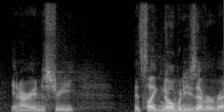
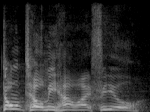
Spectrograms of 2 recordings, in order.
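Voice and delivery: much higher, slower, offended comeback; indignant retort; 11 semitones higher, 4 dB quieter than usual. Acted. Upset person rejecting a clumsy label, indignant and high. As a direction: snap it back like you've been patronized.

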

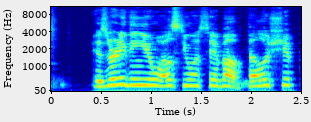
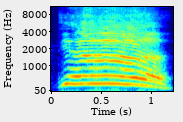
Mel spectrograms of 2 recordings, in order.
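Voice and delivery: high, very loud drawn-out cry; exasperated yell; 8 semitones higher, 11 dB louder than usual. Acted. Reader fed up with Tolkien's endless description, exasperated yell. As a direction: let the parody boil over into a yell. Parody boils over into a yell.

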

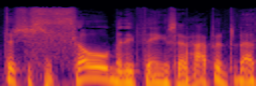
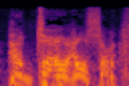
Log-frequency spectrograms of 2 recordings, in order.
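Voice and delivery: mock yelling; 5 semitones lower than usual. Speaker acts out someone yelling at you, mock outraged. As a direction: imitate an angry telling-off at low volume. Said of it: "But yelling at you".

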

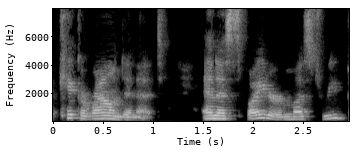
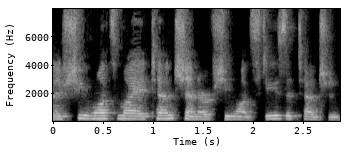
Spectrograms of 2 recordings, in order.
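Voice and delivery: usual speaking voice

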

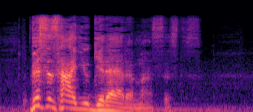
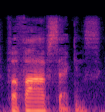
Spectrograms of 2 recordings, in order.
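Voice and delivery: ordinary delivery

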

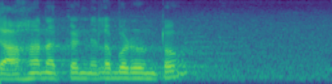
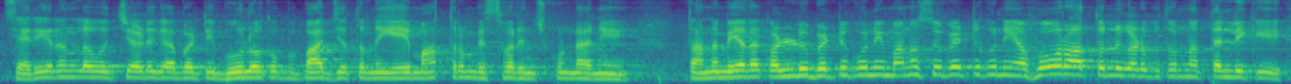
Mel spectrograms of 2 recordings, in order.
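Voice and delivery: normal talking voice

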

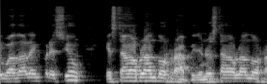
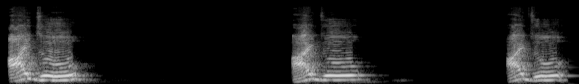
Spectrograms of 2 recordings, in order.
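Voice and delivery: higher-pitched drill voice on "I do"; listen-and-repeat model; 4 semitones higher, much slower than usual. Shown as a demonstration. Teacher asking students to listen and repeat, higher model voice. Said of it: "así que listen and repeat".

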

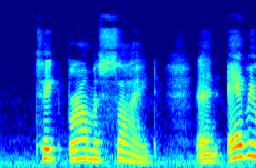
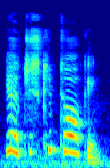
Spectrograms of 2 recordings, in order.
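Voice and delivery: sceptical mock aside; 9 semitones higher than usual. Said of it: "She was like".

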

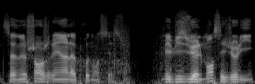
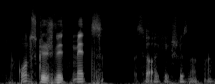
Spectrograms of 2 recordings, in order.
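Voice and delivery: mock threat; 10 dB quieter than usual.

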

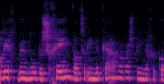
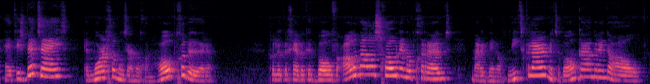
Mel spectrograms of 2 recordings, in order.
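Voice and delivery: a hint of a busy mother, a bit louder; mother voice, mildly raised; lightly voiced mother; 8 dB louder than usual. A narrator's reading. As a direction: mum telling the kids it is bedtime. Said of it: "klonk mama's stem".

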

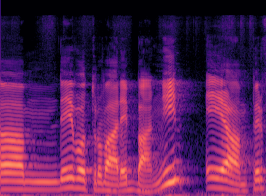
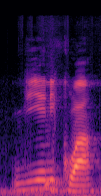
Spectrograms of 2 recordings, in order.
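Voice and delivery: usual speaking voice

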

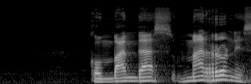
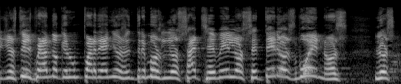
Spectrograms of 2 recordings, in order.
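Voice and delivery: high-pitched, insistent mock protest; comic indignation; 10 semitones higher than usual. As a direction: plead your case with escalating exasperation. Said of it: "me da mucha rabia".

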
